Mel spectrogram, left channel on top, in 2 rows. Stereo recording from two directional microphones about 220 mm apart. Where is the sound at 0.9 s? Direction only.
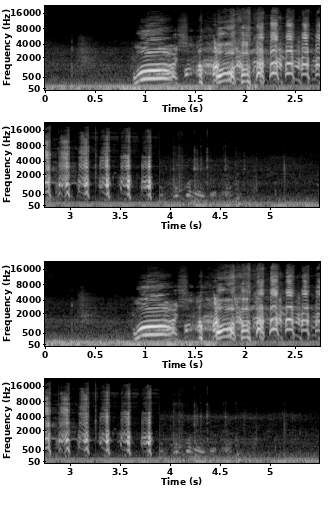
35° left (ahead or behind).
